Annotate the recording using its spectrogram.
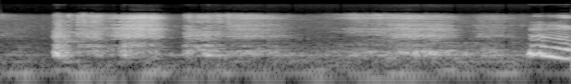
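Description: Stifled laughter: a few sharp, hissing bursts of breath through the nose, with a muffled hum, from a boy holding liquid in his mouth with his lips shut to keep from laughing.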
